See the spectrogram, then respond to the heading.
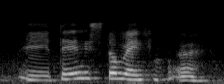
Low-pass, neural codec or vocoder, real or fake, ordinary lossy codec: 7.2 kHz; codec, 16 kHz, 2 kbps, X-Codec, HuBERT features, trained on general audio; fake; AAC, 48 kbps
